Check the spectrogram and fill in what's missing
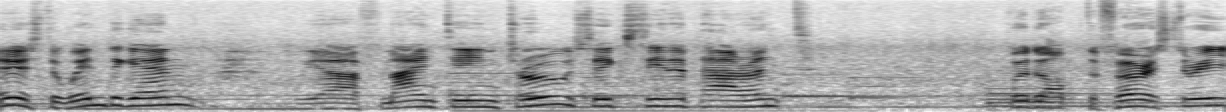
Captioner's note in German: Wind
